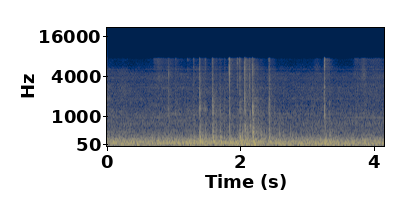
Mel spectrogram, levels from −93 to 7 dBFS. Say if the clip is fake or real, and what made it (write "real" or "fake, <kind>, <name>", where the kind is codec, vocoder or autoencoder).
fake, codec, DAC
